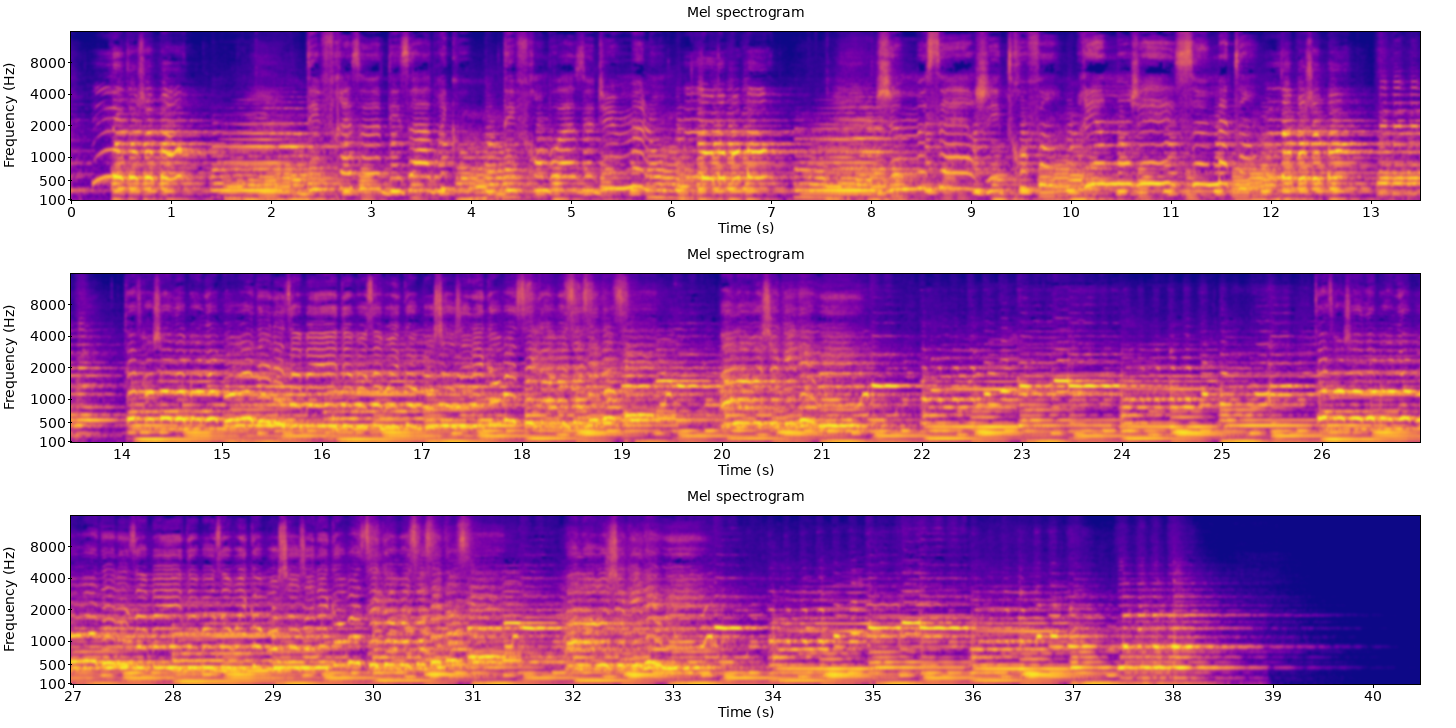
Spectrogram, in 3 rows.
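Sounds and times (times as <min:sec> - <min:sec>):
song: 0:00.3 - 0:39.1.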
